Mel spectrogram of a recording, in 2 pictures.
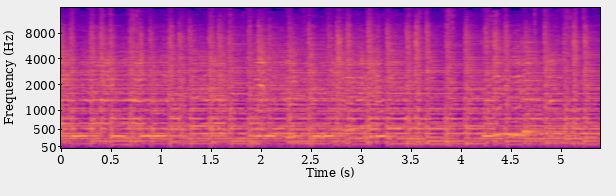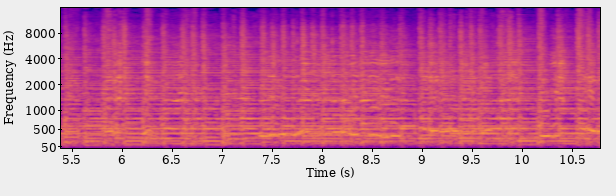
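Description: Cretan lyra playing the melody of a malevyziotis dance tune, accompanied by two laouta and an acoustic guitar.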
